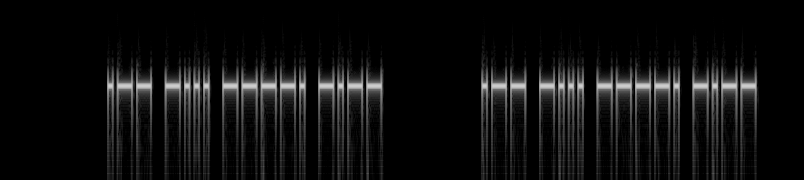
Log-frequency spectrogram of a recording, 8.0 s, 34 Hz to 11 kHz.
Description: Morse code, heard as a keyed tone, about 25 wpm, 700 Hz. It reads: WB9Y WB9Y
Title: USA Call Signs - 4 Characters - Repeated 3x - 25wpm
